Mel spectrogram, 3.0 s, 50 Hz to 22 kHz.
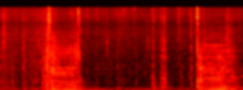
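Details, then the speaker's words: Abandoned 1985 Mercedes 300CD, engine not starting, suspected failed glow plugs: two half-second bursts of steady electric hum as a front power window motor works; the rear windows do nothing, possibly from mouse damage. "they do work but i've got all the painters tape on there so it fights the front windows work but the rear ones do nothing"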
